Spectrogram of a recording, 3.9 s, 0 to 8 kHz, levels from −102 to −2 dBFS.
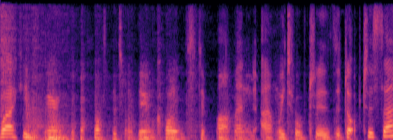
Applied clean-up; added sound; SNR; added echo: neural mask model RNNoise.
